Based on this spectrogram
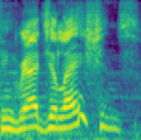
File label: "congratulations", cartoon; Voice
